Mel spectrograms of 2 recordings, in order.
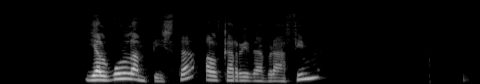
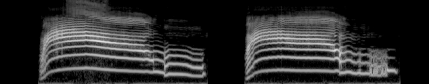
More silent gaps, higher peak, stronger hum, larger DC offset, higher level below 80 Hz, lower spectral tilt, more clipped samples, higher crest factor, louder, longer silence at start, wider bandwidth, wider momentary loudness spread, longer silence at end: second, none vs 2.09-2.44 s; second, -6 dBFS vs 0 dBFS; neither; second, under 0.1% vs 0.5%; second, -82 dBFS vs -60 dBFS; first, -6.5 dB/octave vs 4 dB/octave; second, under 0.1% vs 0.4%; first, 22 dB vs 12 dB; second, -26 LUFS vs -7 LUFS; first, 0.85 s vs 0.4 s; second, 11.5 kHz vs over 20 kHz; second, 14 LU vs 21 LU; first, 1.6 s vs 0.3 s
